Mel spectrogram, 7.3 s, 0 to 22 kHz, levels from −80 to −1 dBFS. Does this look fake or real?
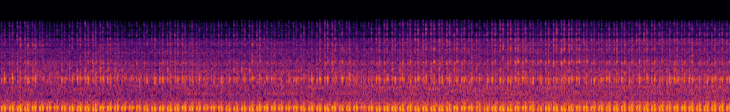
real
